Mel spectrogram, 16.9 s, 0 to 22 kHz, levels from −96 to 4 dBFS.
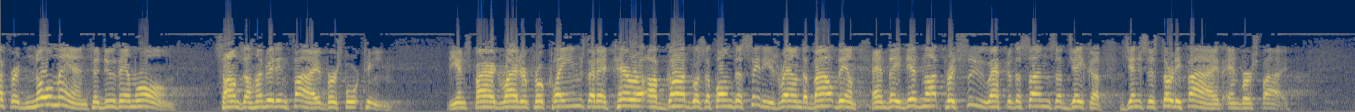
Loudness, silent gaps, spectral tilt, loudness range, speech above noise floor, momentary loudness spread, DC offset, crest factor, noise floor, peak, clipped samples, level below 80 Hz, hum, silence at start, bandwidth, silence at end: -11 LUFS; none; -6 dB/octave; 4 LU; 34 dB; 8 LU; 0.2%; 12 dB; -44 dBFS; 0 dBFS; 0.2%; -52 dBFS; none; 0 s; 9.4 kHz; 0.8 s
